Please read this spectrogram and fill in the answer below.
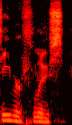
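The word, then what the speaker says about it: Eberflus: Eb Yeah, it's Eberloose.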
